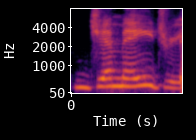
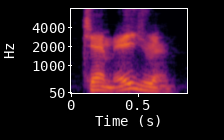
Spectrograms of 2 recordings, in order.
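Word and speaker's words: Cem Adrian: adrian he's from turkey jim adrian yeah like it's spelled in turkish like sen like with that c and they're funny c e m and adrian okay c e m adrian yeah he's turkish but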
